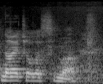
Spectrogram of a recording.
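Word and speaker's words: Nigellissima: our all-time favorite authors for your new book Nigel is uma did I say it right perfectly well I'm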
